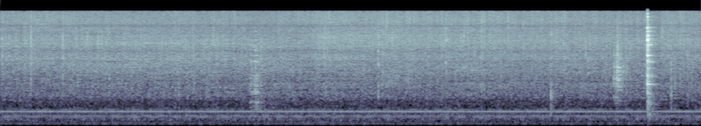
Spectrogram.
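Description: Salmon and mackerel with onions and bell peppers sizzling steadily in a frying pan. There are a few light clicks, and one sharp click near the end.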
